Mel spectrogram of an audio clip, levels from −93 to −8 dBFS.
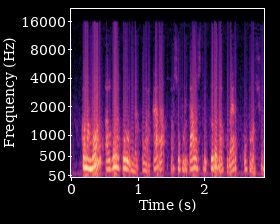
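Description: From start to finish the speech carries a block size mismatch (truncated): a buzz at 172 Hz, which fits a 256-sample read, while the tail of each longer written block is discarded. Speech therefore runs about 1.88 times fast with its timbre intact.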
